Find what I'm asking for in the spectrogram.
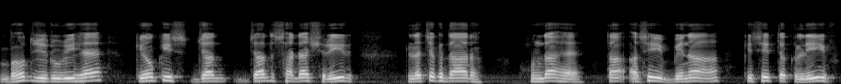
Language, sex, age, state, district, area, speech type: Punjabi, male, 45-60, Punjab, Hoshiarpur, urban, spontaneous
